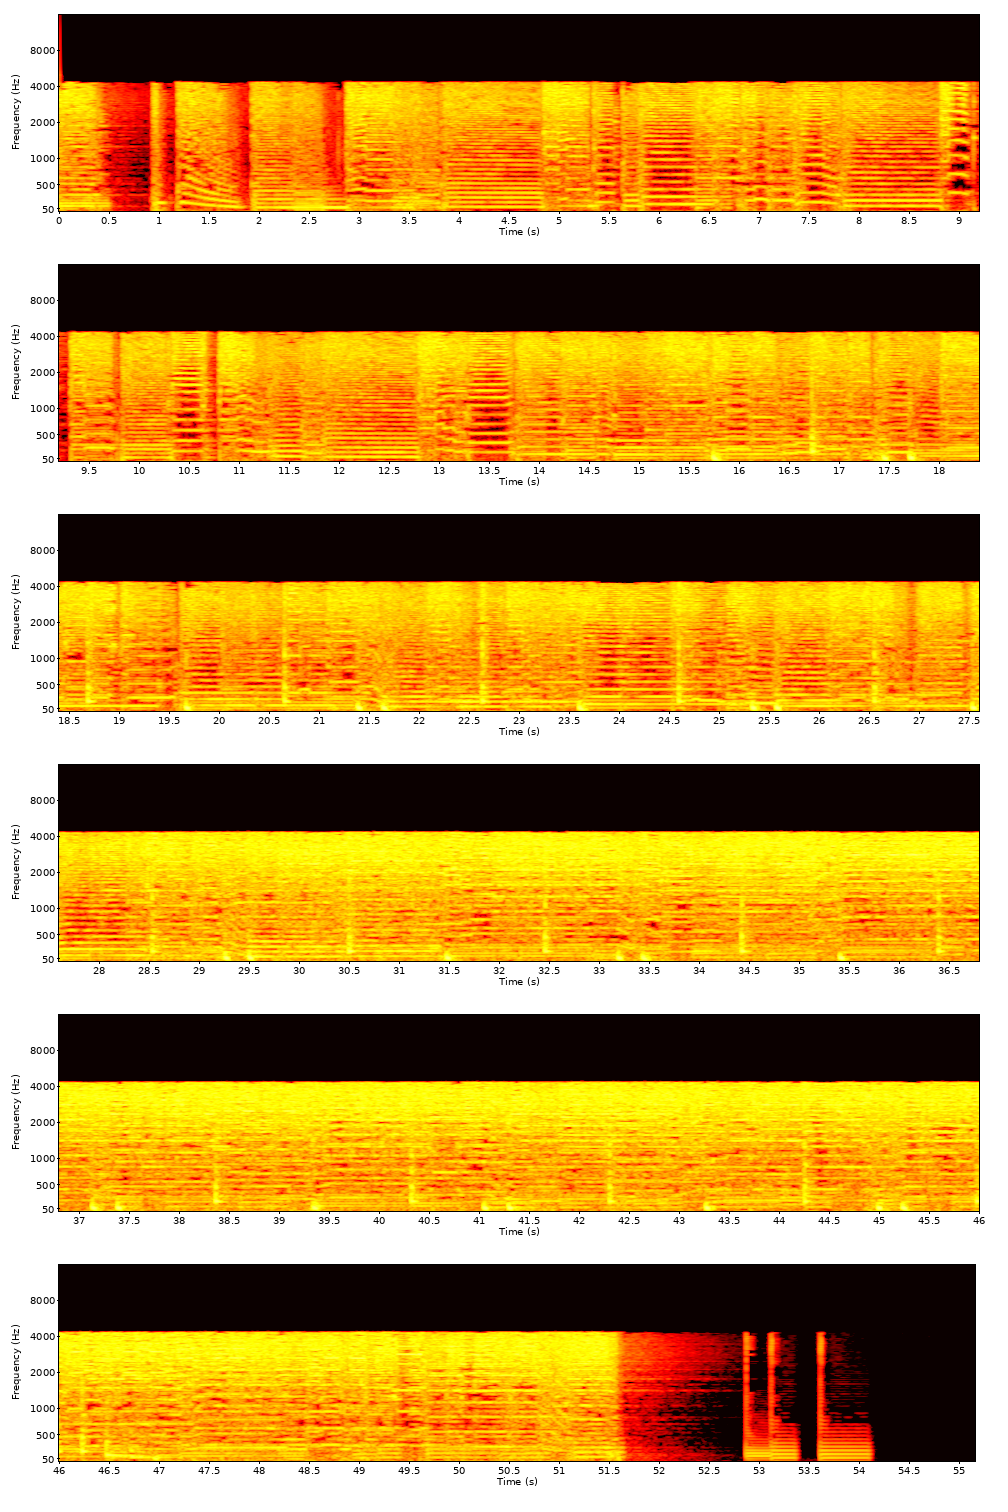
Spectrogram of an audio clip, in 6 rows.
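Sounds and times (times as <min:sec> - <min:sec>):
guitar song with verse and chorus: 0:00.0 - 0:51.9, 0:52.9 - 0:54.1.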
